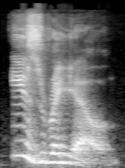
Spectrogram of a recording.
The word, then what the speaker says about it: Israel: Israel. La Z representa la S sonora.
